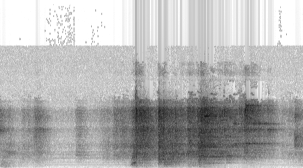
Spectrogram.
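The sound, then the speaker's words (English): A golf club smashes into a Keurig coffee maker in a garage while it rains outside: a sharp, loud crack followed by a run of harsh crunching, clattering hits, with a faint hiss and rattle as the pieces break apart. “So that you can really crush this thing. Now, here we go. He's about to hit it.”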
